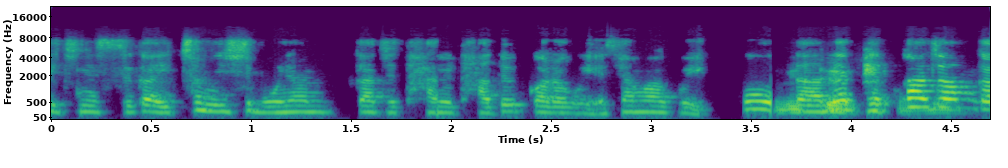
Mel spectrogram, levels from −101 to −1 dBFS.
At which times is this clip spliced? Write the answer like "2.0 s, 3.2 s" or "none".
3.6 s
